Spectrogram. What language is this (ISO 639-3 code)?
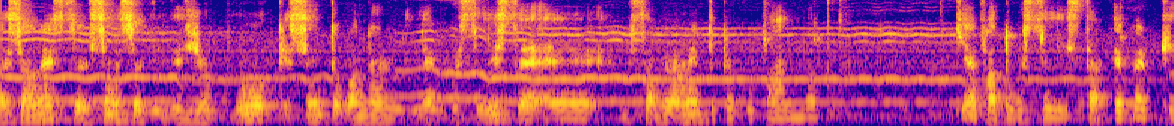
ita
